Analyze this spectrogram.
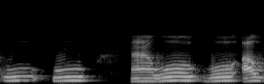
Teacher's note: வாய் திறக்கும் முயற்சியுடன் இதழ்களை குவிப்பதனால பிறக்குது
